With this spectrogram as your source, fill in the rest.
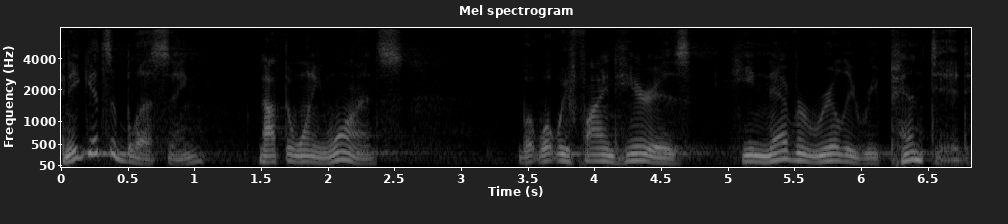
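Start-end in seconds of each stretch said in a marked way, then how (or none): none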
